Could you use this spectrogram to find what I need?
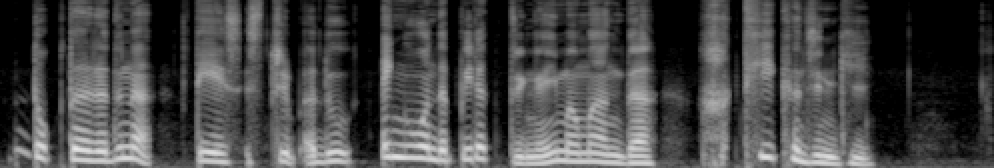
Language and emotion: Manipuri, disgusted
